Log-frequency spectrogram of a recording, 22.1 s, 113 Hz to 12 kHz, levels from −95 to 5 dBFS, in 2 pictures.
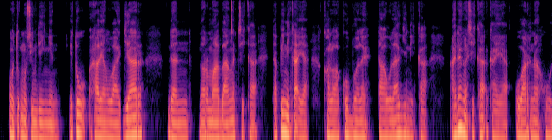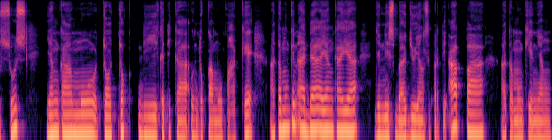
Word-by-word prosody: untuk 115 -3 0
musim 105 0 0
dingin. 100 -1 -3 0.2
Itu 130 +1 0
hal 110 -2 -1
yang 105 0 -2
wajar 115 +5 +1 0.5
dan 100 -3 -2 0.2
normal 100 -1 +1
banget 100 +2 -1
sih, 100 - -8
Kak. 95 -1 -7 0.3
Tapi 110 +6 -3
nih, 125 - +1
Kak, - - +1
ya 100 -1 -3 0.3
kalau 105 -1 0
aku 110 +2 -2
boleh 105 -1 -2
tahu 110 0 -2
lagi 120 +2 0
nih, 105 -1 -7
Kak, 100 -2 -9 0.5
ada 120 +6 +4
nggak 120 - +1
sih, 115 - -6
Kak, 120 +4 -3
kayak 100 -5 -6
warna 110 -2 -1
khusus, 120 +10 +1 0.5
yang 135 +1 +6
kamu 135 -1 +5 0.2
cocok 130 +3 0
di 120 -2 0
ketika 115 -4 -3
untuk 105 -1 -5
kamu 105 -1 -2
pakai, 105 +8 -3 0.3
atau 130 +4 -1
mungkin 160 +4 +3
ada 160 +1 +4
yang 155 0 +5
kayak 150 +1 +4 0.3
jenis 120 0 +2
baju 110 +1 +1
yang 110 -1 +1
seperti 110 +1 -9
apa, 145 -5 +1 0.3
atau 115 -2 -5
mungkin 105 0 -2
yang 105 0 -2
115 Hz, 140 wpm, -23 LUFS, 105-135 Hz, 0.5 s, yang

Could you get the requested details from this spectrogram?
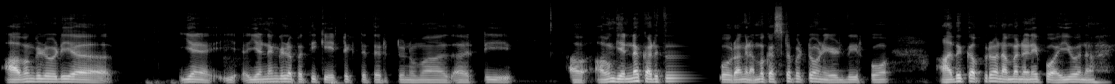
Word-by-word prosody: அவுங்களுடைய 125 0 +3 1.2
எ - - +1 0.6
எண்ணங்களப் 130 +1 +1
பத்தி 125 +2 -3
கேட்டுட்டு 110 +1 -4
திருத்தணுமா 105 0 -5
இல்லாட்டி, 105 +3 -6 0.8
அ, - - +1
அவுங் 105 - 0 0.2
அவுங்க 130 +4 +3
என்ன 150 +4 +6
கருத்து 130 +3 +3 0.5
கூறாங்க. 110 0 +3
நம்ம 125 +2 0
கஷ்டப்பட்டு 130 +3 -2
ஒன்னு 110 -4 -1
எழுதி 105 +2 -3
இருப்போம். 110 +1 -4 0.6
அதுக்கப்புறம் 145 +1 +3
நம்ம 120 +1 +3
நினைப்போம். 120 -2 +2
ஐயோ! 115 +2 +2
நான் 105 -1 -4
115 Hz, 125 wpm, -21 LUFS, 110-130 Hz, 1.2 s, என்ன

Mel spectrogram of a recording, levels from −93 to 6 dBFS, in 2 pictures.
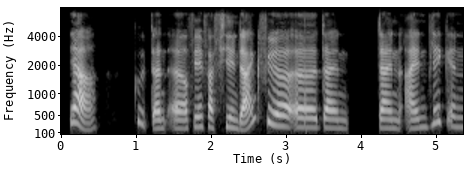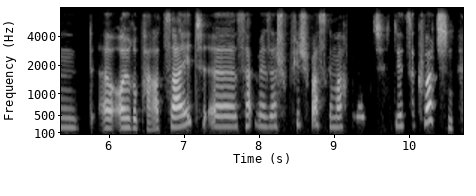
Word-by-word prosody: Ja, 325 - +7 0.5
gut, 330 -6 -13
dann, 195 +1 0
äh, 195 - 0
auf 200 - -6
jeden 235 0 0
Fall 230 -2 +1
vielen 215 -3 -3
Dank 165 -1 +5
für, 350 - -3 0.3
äh, 220 -1 +3
dein 200 -3 -1 0.4
deinen 205 -2 +2
Einblick 225 - -2
in, 220 -3 -10 0.2
d - - -20
äh, 210 - 0
eure 210 0 0
Paarzeit. 235 - +1
Äh, 240 0 -2
es 240 +1 -11
hat 250 - -4
mir 245 -2 -11
sehr 240 +1 -8
sch - - -3
viel - - -13
Spaß - - -2
gemacht, 230 -1 -7
mit 465 - -7
dir 250 +1 -9
zu - - -8
quatschen. 350 - +4
225 Hz, 180 wpm, -24 LUFS, 205-250 Hz, 0.5 s, Ja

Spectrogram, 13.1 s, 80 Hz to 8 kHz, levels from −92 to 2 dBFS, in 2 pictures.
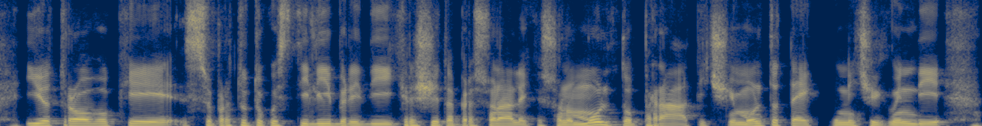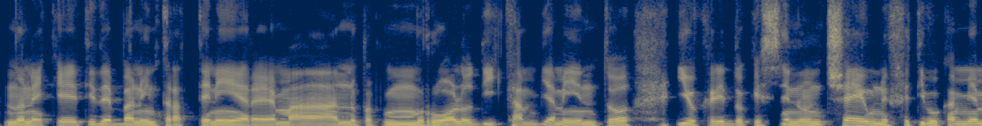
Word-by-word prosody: io 130 +2 +2
trovo 130 -2 +1
che 125 -2 0
soprattutto 125 +3 -1
questi 130 -1 -1
libri 120 0 0
di 115 0 0
crescita 115 +1 0
personale, 120 -2 0
che - - -10
sono 110 -1 0
molto 130 -1 +2
pratici, 115 -1 -2
molto 125 +8 0
tecnici, 110 -2 -2
quindi 115 0 +1 0.3
non 115 +2 +2
è 125 - +1
che 125 -1 -2
ti 120 0 -5
debbano 115 -1 +2
intrattenere, 115 -2 +1
ma 110 +2 +1
hanno 115 0 0
proprio 115 0 -3
un 115 -1 +3
ruolo 115 +1 +3
di 110 -2 -5
cambiamento, 115 +3 -1 0.3
io 140 +2 +2
credo 130 -2 -1
che 125 +1 -4
se 125 +2 -1
non 125 0 +2
c'è 140 +4 +2
un 125 -1 +2
effettivo 125 +3 -1
cambiamento 125 - +1
120 Hz, 175 wpm, -23 LUFS, 115-125 Hz, 0.3 s, un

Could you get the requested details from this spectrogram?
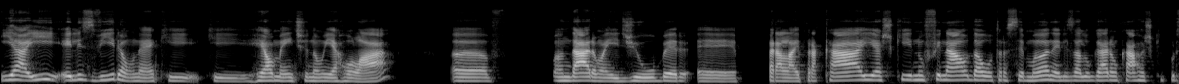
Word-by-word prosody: E 200 +3 -1
aí 210 +2 +1
eles 205 +1 -1
viram, 200 -1 -3
né, 160 -1 -3
que 165 -2 -8
que 145 -3 -8
realmente 175 -1 -1
não 165 -1 -4
ia 155 -1 0
rolar, 145 -4 +2 0.8
hã, 165 -1 -1 0.6
andaram 175 -1 +6
aí 155 -2 -2
de 150 +4 -3
Uber, 160 0 -1
eh, 145 -1 -6 0.3
pra 165 -2 +4
lá 150 -1 +3
e - - -4
pra 165 +2 -3
cá, 185 +4 +5
e 210 0 0
acho 200 0 -5
que 220 -2 -5
no 210 0 -3
final 205 -1 +2
da 205 -1 0
outra 190 0 -4
semana 185 +3 -1
eles 185 +1 -5
alugaram 185 +1 0
o - - -7
carro, 180 +1 +1
acho 185 -1 -8
que 195 - -21
por 195 0 -12
180 Hz, 190 wpm, -23 LUFS, 160-195 Hz, 0.8 s, andaram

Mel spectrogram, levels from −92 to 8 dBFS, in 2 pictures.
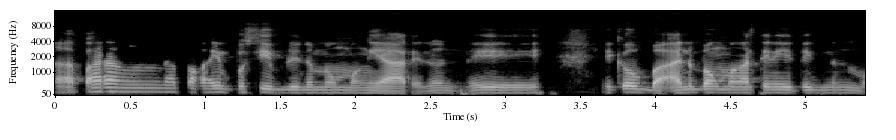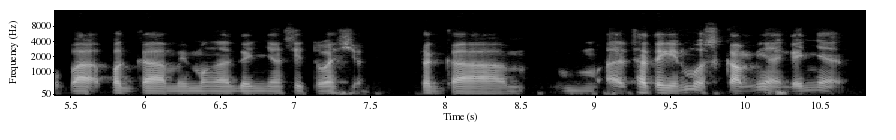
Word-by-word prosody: ah, - - +1
parang 155 -2 +2
napaka 145 -1 -2
imposible 130 -2 -1
namang 115 -1 -4
mangyari 100 -4 +2
no'n, 100 -1 -8
eh, 110 -1 -2 0.4
ikaw 135 +2 +2
ba - - +5
ano 120 +3 +4
bang 125 -1 +3
mga 120 0 +3
tinitignan 115 -2 -4
mo 105 -4 -10
pa 100 - +4
pagka 100 -1 +3
may 100 0 -8
mga 95 -1 -3
ganyang 95 -1 -4
sitwasyon - - -3 0.3
pagka 90 -1 +3 0.4
m 100 0 -15 0.3
sa - - +6
tingin 105 -2 +3
mo - - -1
scam - - +3
yan, - - 0
gan'yan? 110 +2 -2
110 Hz, 160 wpm, -25 LUFS, 100-125 Hz, 0.4 s, sa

